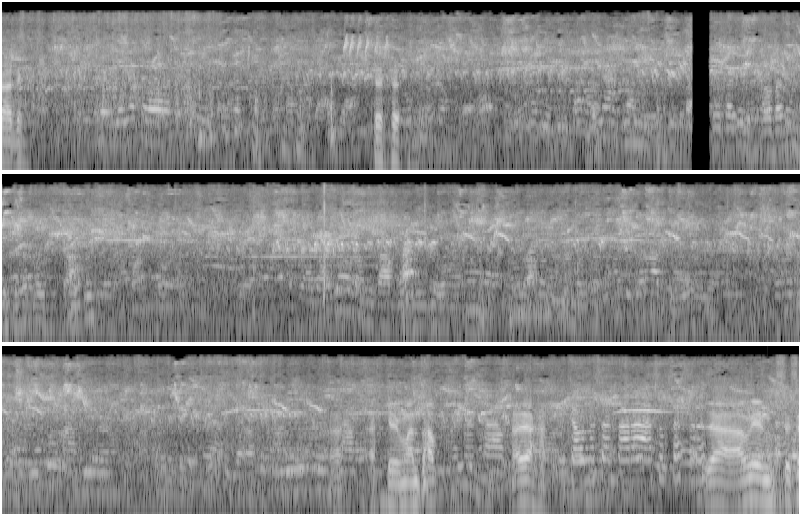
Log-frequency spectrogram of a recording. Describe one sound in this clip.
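Many small birds chirp and twitter busily nearby.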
